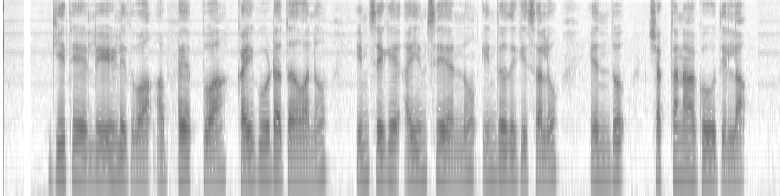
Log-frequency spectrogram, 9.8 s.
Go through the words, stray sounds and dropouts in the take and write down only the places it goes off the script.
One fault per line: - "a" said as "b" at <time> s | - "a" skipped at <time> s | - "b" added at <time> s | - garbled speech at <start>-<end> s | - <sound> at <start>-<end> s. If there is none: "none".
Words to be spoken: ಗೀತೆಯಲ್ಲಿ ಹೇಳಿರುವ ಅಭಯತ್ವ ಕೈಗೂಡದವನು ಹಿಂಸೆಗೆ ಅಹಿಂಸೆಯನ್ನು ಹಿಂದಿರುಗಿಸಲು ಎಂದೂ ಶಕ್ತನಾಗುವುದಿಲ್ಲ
- dropout at 2.1-2.2 s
